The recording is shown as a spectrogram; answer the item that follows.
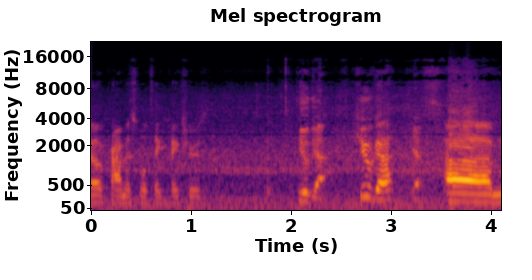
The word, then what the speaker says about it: Hygge: the video i promise we'll take pictures yuga hyuga yes um not to be confused with heidi or higgy there's actually it's pronounced as hugo hugo why why do we pick hyuga as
